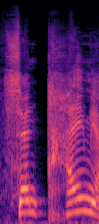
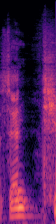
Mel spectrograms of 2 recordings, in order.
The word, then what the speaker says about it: centime: 이것 은 "centime" 이지 "cent-time" 이 아닙니다 .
